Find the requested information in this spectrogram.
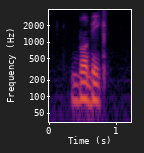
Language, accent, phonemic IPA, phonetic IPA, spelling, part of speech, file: Armenian, Eastern Armenian, /boˈbik/, [bobík], բոբիկ, adjective, Hy-բոբիկ.ogg
- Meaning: barefooted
